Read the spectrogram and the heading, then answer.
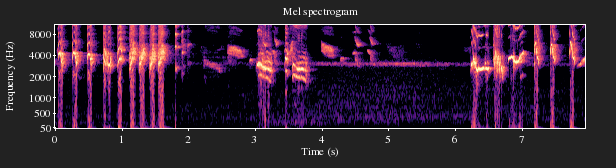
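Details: Orange-headed thrush singing for breeding arousal and a reply: a fast volley of loud sharp chips, then quieter scratchy notes and a long thin steady whistle, before another burst of chips.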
